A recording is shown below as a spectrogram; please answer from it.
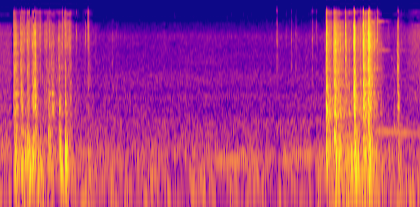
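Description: Two short bursts of rapid clicking and clatter, one just after the start and one near the end, with a quieter background between.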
